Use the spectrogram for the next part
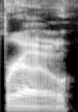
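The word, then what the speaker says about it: SPR: So, I mean, the one thing they can do is release everything in the SPRO, in the Strategic Petroleum Reserve, which is ridiculously pronounced SPRO.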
